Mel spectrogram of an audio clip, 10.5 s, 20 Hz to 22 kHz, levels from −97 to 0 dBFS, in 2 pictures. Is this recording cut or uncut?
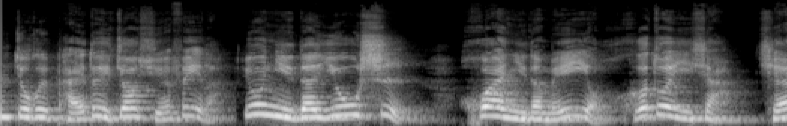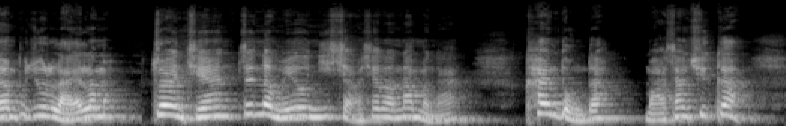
cut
